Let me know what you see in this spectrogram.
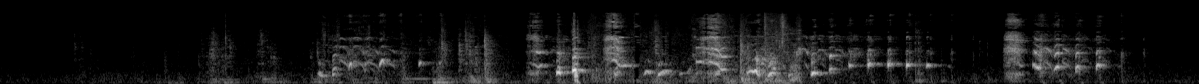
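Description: A person laughing hard in repeated bursts, with one long high note partway through, after a couple of short knocks about two seconds in.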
